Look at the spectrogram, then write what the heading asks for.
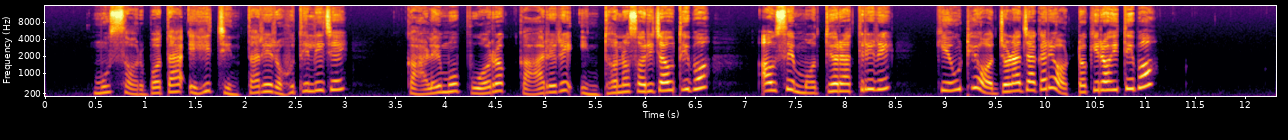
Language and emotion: Odia, fearful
